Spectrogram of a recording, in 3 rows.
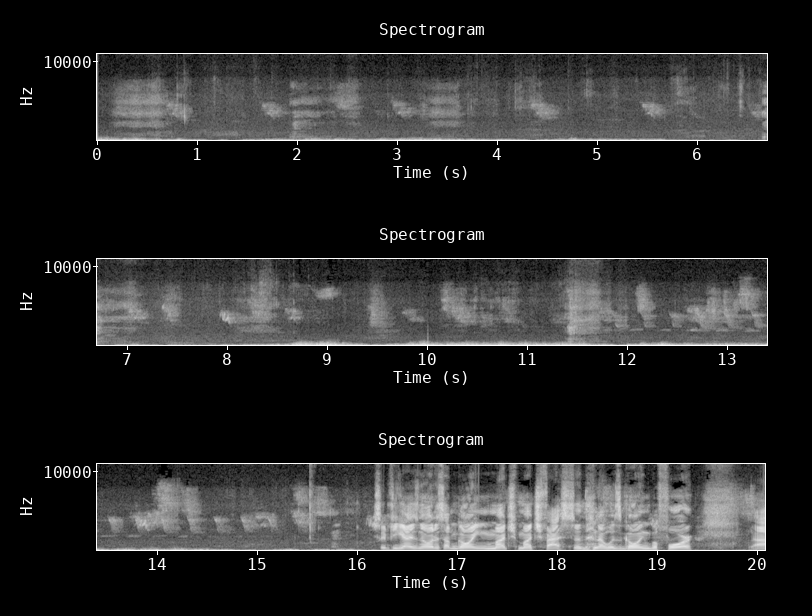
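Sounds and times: wind on microphone: 0.0 - 6.1, 6.9 - 16.5
small birds chirping: 0.2 - 20.0.

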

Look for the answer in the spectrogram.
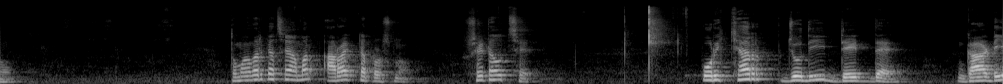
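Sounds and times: marker pen writing on whiteboard: 0.5 - 1.8.

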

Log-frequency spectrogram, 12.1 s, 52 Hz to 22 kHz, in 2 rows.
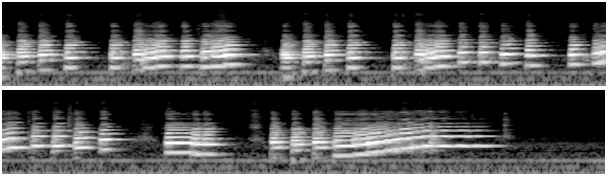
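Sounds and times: solo bassoon: 0.0 - 11.3.

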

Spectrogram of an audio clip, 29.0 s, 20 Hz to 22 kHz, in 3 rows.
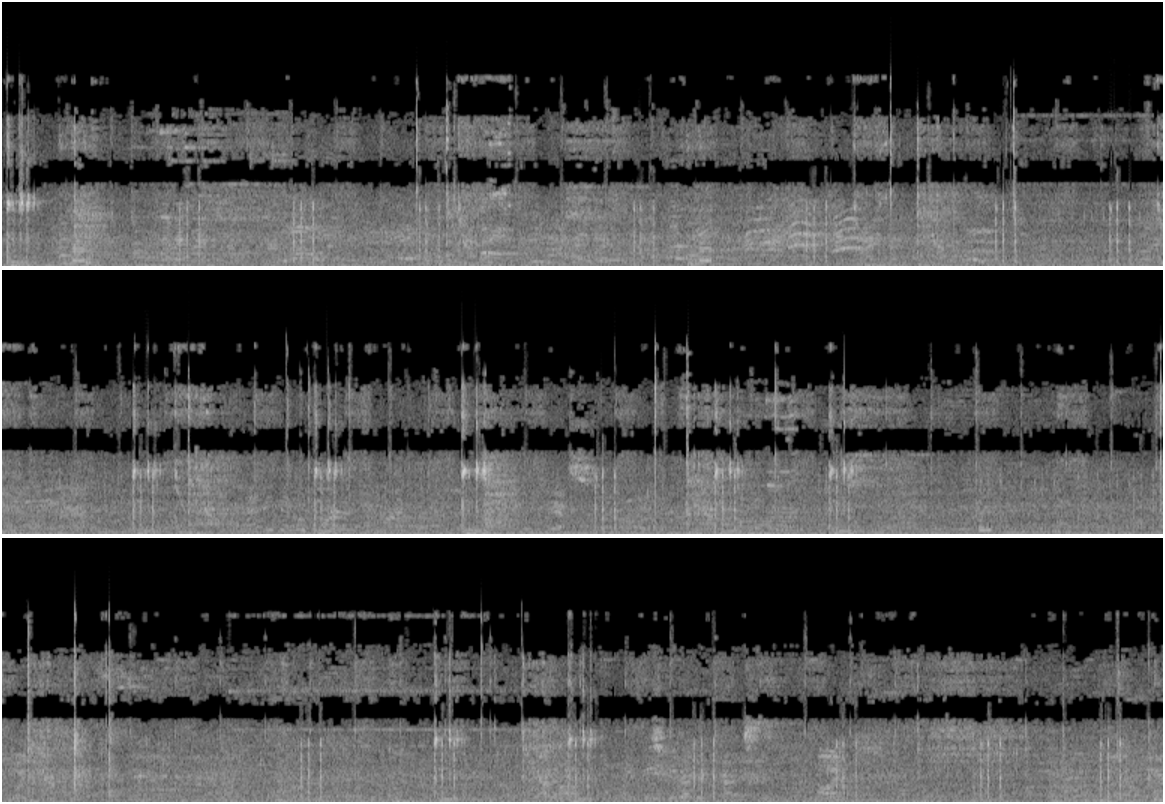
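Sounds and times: slot machine music: 0.0 - 1.9, 5.6 - 6.2, 9.6 - 11.6, 12.2 - 14.0, 15.4 - 18.4, 22.1 - 24.5
slot machine spin sounds: 0.0 - 1.9, 5.7 - 6.2, 13.5 - 14.0, 15.4 - 17.2
background chatter: 0.0 - 29.0.

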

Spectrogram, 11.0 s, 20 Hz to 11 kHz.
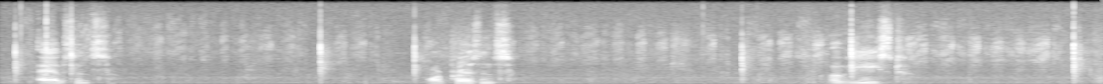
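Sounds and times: chalk scratching on blackboard: 0.5 - 11.0
sharp chalk tap: 3.2 - 4.3, 7.4 - 8.8, 10.7 - 11.0.

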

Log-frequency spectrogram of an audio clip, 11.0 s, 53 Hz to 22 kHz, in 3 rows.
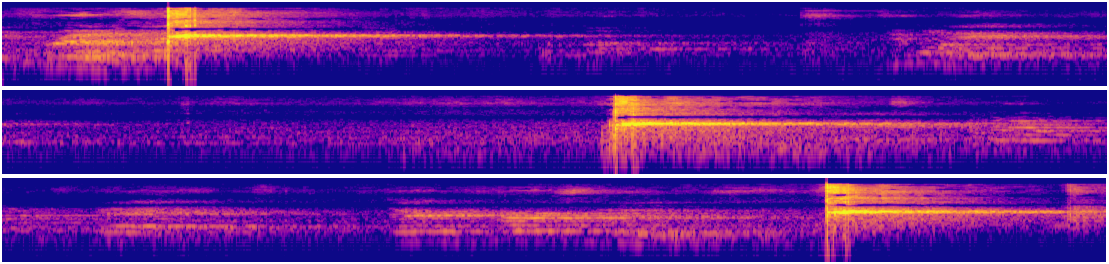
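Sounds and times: metal bat hitting ball: 0.5 - 1.8, 5.7 - 6.8, 10.1 - 11.0.

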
